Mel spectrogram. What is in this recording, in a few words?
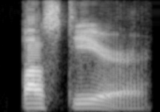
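"bustier", American English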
